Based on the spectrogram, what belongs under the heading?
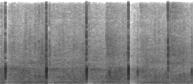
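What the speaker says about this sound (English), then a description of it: "Can we give a round of applause for that?" Applause at an honorary certificates ceremony: a small audience claps in sparse, evenly spaced sharp claps, moderately close, with faint murmuring underneath.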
